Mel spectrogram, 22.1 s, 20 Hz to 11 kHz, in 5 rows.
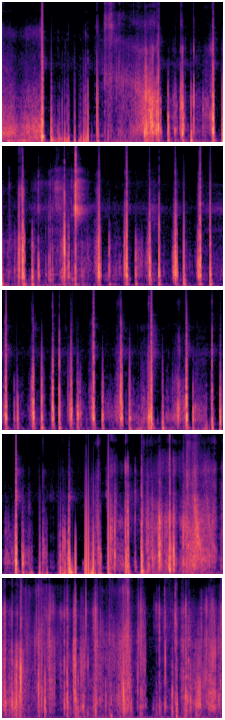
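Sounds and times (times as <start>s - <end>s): muffled rubs on microphone: 0.0s - 22.0s
sticky clay clicks and taps: 3.1s - 16.7s.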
